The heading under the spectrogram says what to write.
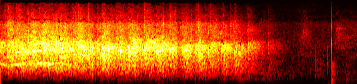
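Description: An audience claps steadily for about five seconds, a dense wash of many hands, then the applause fades out with a few scattered last claps.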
